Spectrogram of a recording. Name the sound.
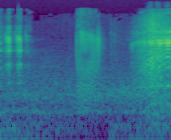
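goat bleating in Dragon Age Inquisition video game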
